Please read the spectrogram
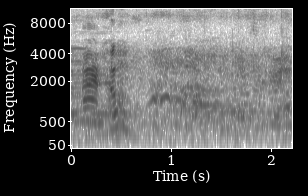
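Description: Several people talking in casual conversation.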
